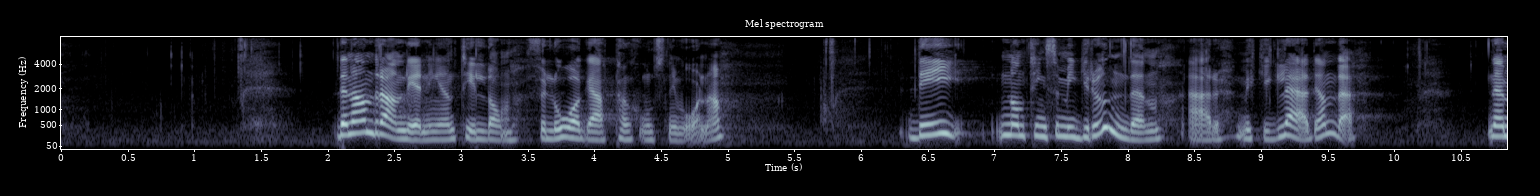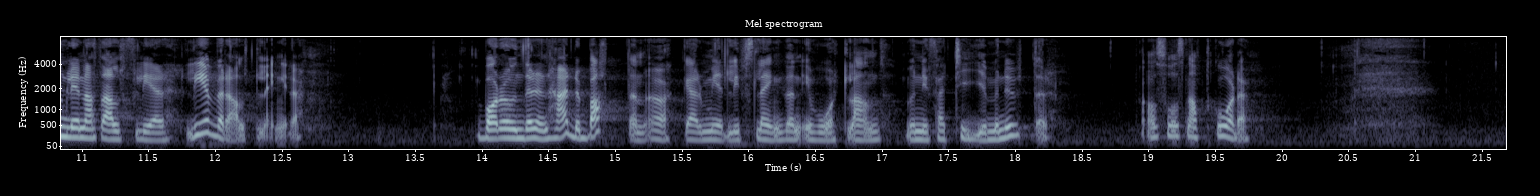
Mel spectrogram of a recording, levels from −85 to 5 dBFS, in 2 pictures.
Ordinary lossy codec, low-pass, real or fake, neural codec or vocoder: none; none; real; none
